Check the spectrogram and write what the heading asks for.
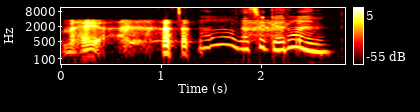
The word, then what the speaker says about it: Mexia: town a Yankee you might be tempted to say Mexia right or some other but towns people call it Maha oh that's a good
